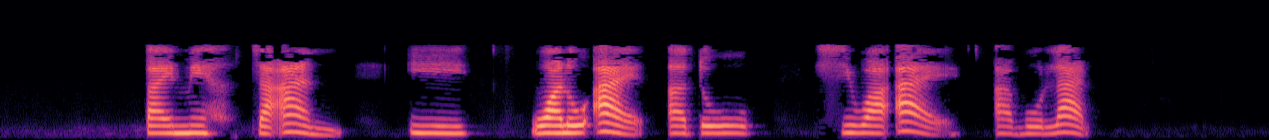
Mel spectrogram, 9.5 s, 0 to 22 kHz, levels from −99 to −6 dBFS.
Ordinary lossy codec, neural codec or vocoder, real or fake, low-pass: MP3, 24 kbps; codec, 24 kHz, 0.9 kbps, WavTokenizer, large speech release; fake; 7.2 kHz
